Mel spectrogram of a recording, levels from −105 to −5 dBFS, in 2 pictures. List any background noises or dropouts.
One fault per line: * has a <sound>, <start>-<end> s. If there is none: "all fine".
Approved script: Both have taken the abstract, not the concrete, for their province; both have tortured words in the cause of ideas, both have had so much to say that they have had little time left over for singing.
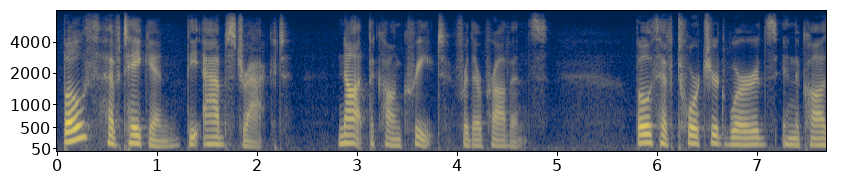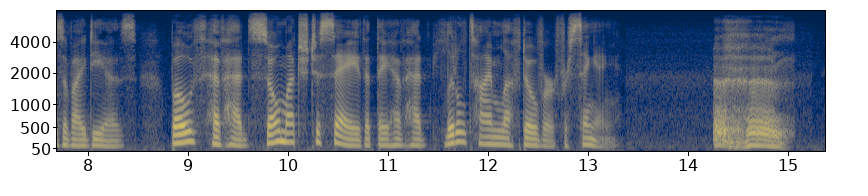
* has a throat clearing, 14.2-15.1 s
